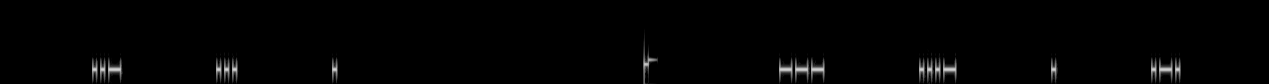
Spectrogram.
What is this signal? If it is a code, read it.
Morse code, heard as a keyed tone, about 29 wpm, spaced as for 8 wpm, 700 Hz. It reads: USE OVER
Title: 8x Character Spacing - Top 100 Words - 30wpm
